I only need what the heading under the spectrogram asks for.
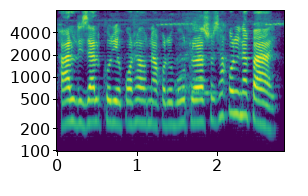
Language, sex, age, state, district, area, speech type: Assamese, female, 45-60, Assam, Barpeta, rural, spontaneous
